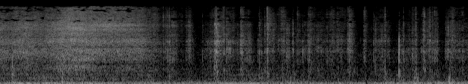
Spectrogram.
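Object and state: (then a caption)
Paperback book pages being rubbed. Hands press and rub the pages of an open paperback book while lifting the pages upright. A broad, bright papery hiss swells over the first second and a half, then gives way to softer rustling with a series of sharp paper crinkles and crackles.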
